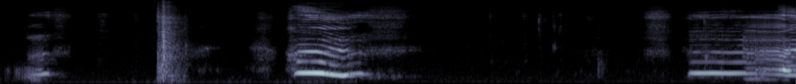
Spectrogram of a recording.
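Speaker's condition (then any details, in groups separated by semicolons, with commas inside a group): Cerebral palsy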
